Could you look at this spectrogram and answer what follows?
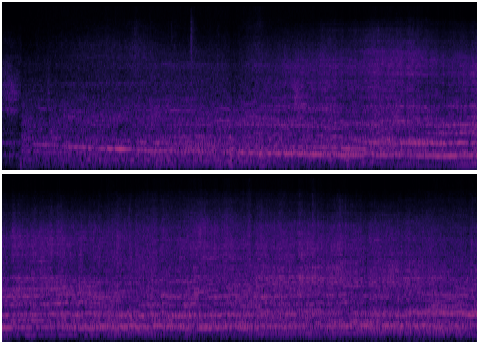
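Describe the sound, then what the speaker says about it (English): Honda Fireblade superbikes racing at Oulton Park, a continuous loud engine roar with rising and falling pitch as the bikes pass, and a commentator talking over it. "O'Halloran's lit up the Fireblade and stretched his rivals straight away."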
